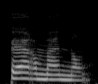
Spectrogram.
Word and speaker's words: permanent: Le T final est muet. Permanent.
